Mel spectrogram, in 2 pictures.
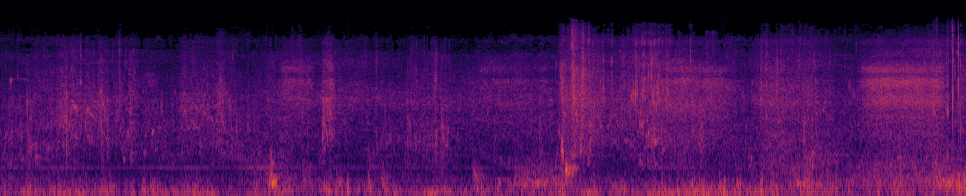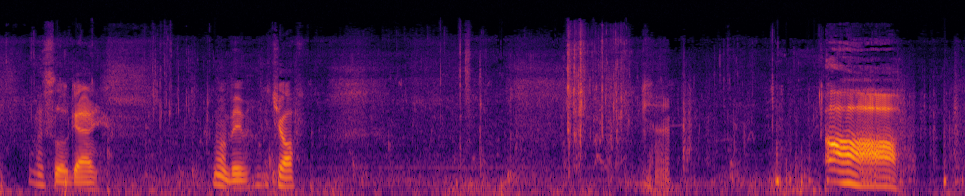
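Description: Water laps against a small boat's hull.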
